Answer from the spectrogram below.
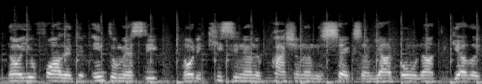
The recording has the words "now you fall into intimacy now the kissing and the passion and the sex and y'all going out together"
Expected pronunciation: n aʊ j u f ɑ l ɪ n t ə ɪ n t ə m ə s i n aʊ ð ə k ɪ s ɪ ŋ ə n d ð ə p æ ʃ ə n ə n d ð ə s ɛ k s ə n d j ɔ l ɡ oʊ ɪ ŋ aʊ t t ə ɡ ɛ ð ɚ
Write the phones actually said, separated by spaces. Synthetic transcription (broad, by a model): n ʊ j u f ɑ l ɪ n t ə ɪ n t ə m ə s i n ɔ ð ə k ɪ s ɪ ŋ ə n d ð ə p æ ʃ ə n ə n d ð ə s ɛ k s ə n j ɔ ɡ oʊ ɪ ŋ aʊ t t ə ɡ ɛ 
